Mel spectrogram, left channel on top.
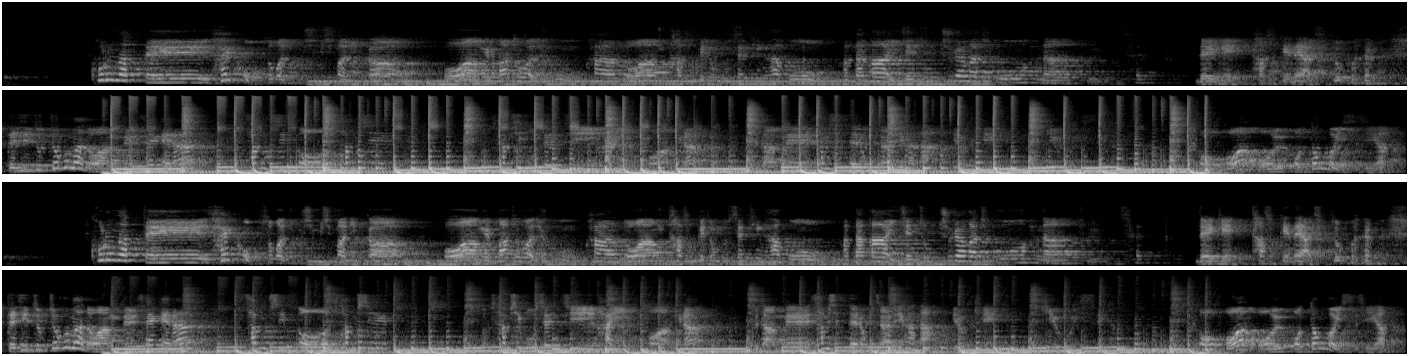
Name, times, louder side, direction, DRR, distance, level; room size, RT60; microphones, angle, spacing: voice 1, 0.9-4.0 4.4-11.4 11.9-17.9 18.8-21.1 21.5-24.0 24.4-25.2 26.0-27.9, right 3 dB, 75° right, -2 dB, 2.4 m, -31 dB
sound 1, 3.0-9.9, left 2 dB, 25° left, 1.4 m, -38 dB
sound 2, 15.0-26.1, left 4 dB, 85° left, 0.6 m, -21 dB
19.5 x 14.5 x 3.6 m, 1.4 s
head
